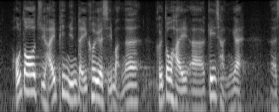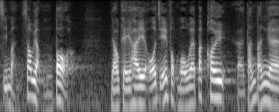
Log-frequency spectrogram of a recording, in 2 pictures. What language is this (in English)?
Cantonese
